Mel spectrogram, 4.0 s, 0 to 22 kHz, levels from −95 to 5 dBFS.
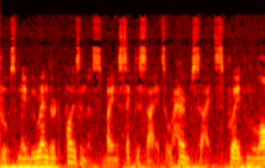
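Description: No technical fault can be heard anywhere in this short speech recording.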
